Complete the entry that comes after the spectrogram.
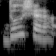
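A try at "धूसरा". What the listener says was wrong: Dusara, not shara. Sa. Dental. It is dental sakara.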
